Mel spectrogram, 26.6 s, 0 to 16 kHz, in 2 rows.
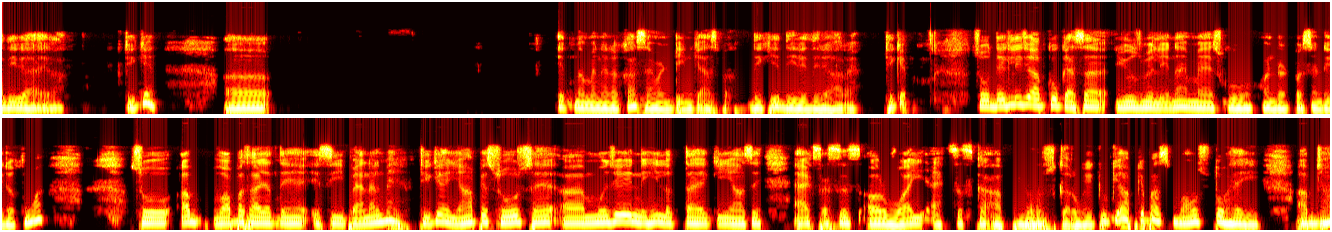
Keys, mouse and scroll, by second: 2.4 click, 5.1 alt+click, 11.1 click, 15.9 click, 19.7 click, 19.9 scroll, 21.9 alt+scroll down 1.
